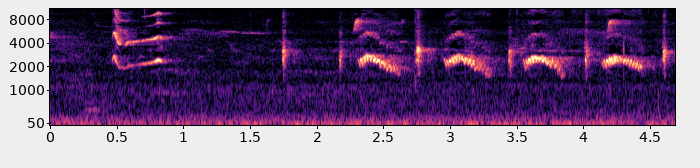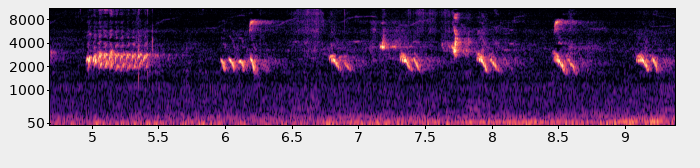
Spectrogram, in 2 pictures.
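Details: Northern mockingbird singing in spring, recorded March 26, 2020: a varied run of sharp chirps, rising slurs and buzzy phrases, several repeated two or three times before switching, over faint low background rumble.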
